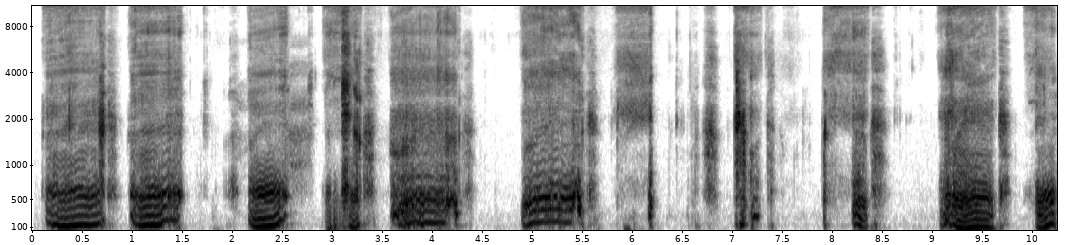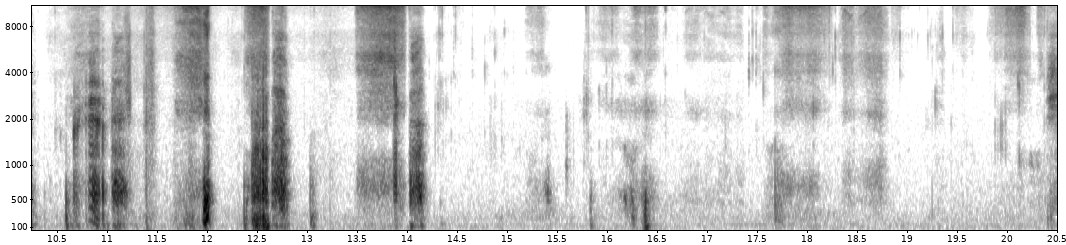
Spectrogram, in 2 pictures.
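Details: A dog's breathing episode, possibly reverse sneezing or collapsed trachea (uncertain): a run of loud, rapid, snorting honks, then breathing quiets to soft snuffles.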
